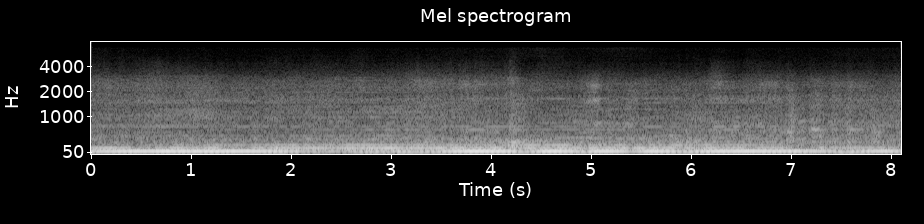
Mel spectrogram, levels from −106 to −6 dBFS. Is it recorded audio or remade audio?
remade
